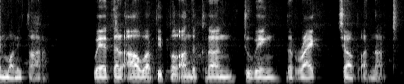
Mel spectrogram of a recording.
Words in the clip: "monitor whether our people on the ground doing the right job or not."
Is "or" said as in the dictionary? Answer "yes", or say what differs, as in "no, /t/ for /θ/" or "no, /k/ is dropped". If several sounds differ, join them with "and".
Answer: yes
